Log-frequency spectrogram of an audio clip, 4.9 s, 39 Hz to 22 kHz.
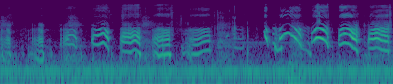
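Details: Five-day-old field-line Labrador Retriever puppies, born to 2017 JFA Grand Champion biscuit, fussing loudly as they begin nursing just after 1 pm: a rapid series of high, rising-and-falling squeaky whimpers and yelps, about two or three per second, over a steady low hum.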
